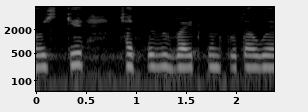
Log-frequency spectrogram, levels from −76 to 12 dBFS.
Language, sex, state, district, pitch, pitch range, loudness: Hindi, female, Bihar, Darbhanga, 225 Hz, 220-230 Hz, -35 LUFS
